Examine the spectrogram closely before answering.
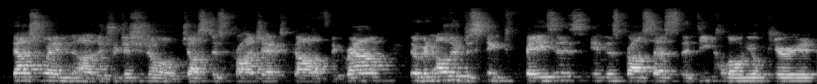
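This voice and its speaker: A man speaks with an unremarkable speaking voice. His pitch is fairly high and his pace moderate. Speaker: conference presenter. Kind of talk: academic presentation. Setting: conference talk.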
